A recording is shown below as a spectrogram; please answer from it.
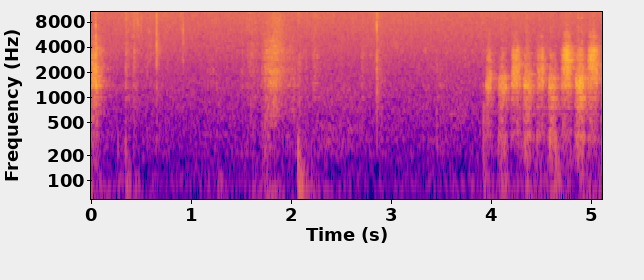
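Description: A coin scratches the latex coating off a blue paper scratch lottery ticket held flat. A few faint, isolated scrapes and a soft swish come first, then from about four seconds the coin rasps quickly and steadily in a run of dry, bright strokes that grow louder to the end.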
